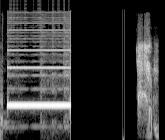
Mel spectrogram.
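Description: A loud, steady electronic beep at one pitch, the classic censor-bleep tone, lasting about a second and starting and stopping abruptly.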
